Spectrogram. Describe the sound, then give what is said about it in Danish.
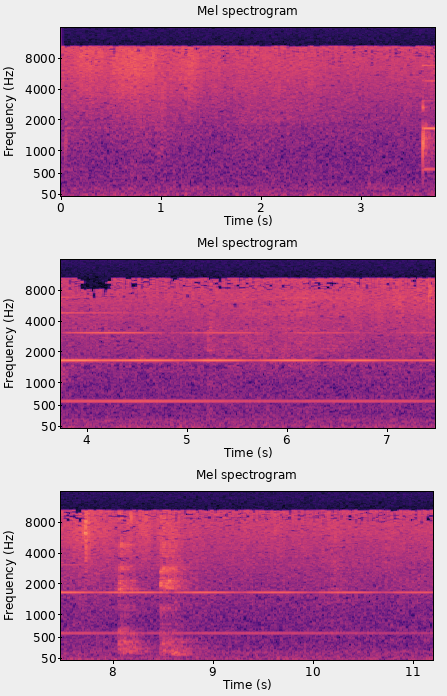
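A single bell strike rings out clearly, its pure tone sustaining for several seconds over a steady background hiss, with a couple of brief rustles near the end. “Så vi starter igen med at lytte til klokkeslag.”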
